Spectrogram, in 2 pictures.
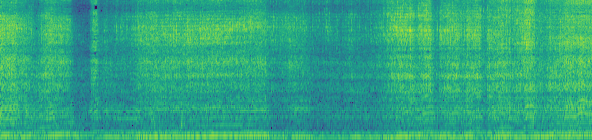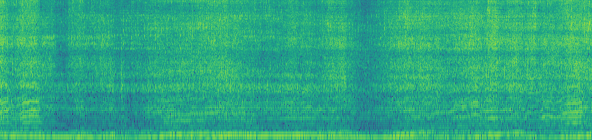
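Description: Demolition derby cars' engines running loud and revving up and down as two mid-size cars maneuver and push against each other.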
